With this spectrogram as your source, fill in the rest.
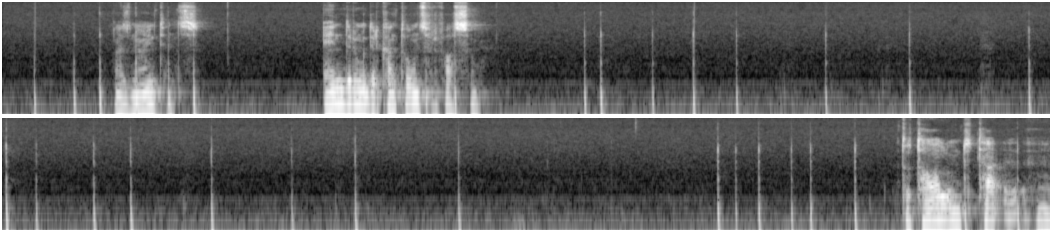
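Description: A man speaks calmly and close to a microphone, in short bursts with long pauses.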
